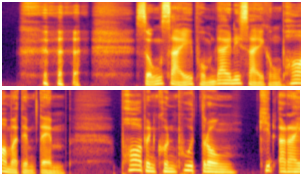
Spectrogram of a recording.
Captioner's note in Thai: เสียงหัวเราะ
